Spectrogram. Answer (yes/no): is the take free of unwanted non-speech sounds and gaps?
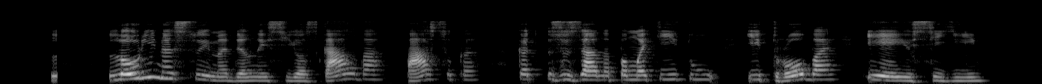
yes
